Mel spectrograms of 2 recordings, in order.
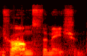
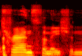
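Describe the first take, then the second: First: It is said with a British accent. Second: It is said with an American accent. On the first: This is how the speaker used to say it. "I don't say transformation" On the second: This is how the speaker says it now. "I say transformation now"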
